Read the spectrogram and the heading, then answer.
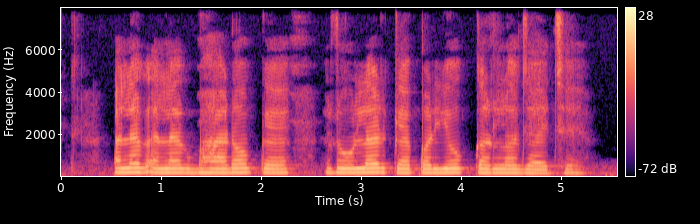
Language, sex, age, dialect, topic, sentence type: Maithili, female, 18-24, Angika, agriculture, statement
